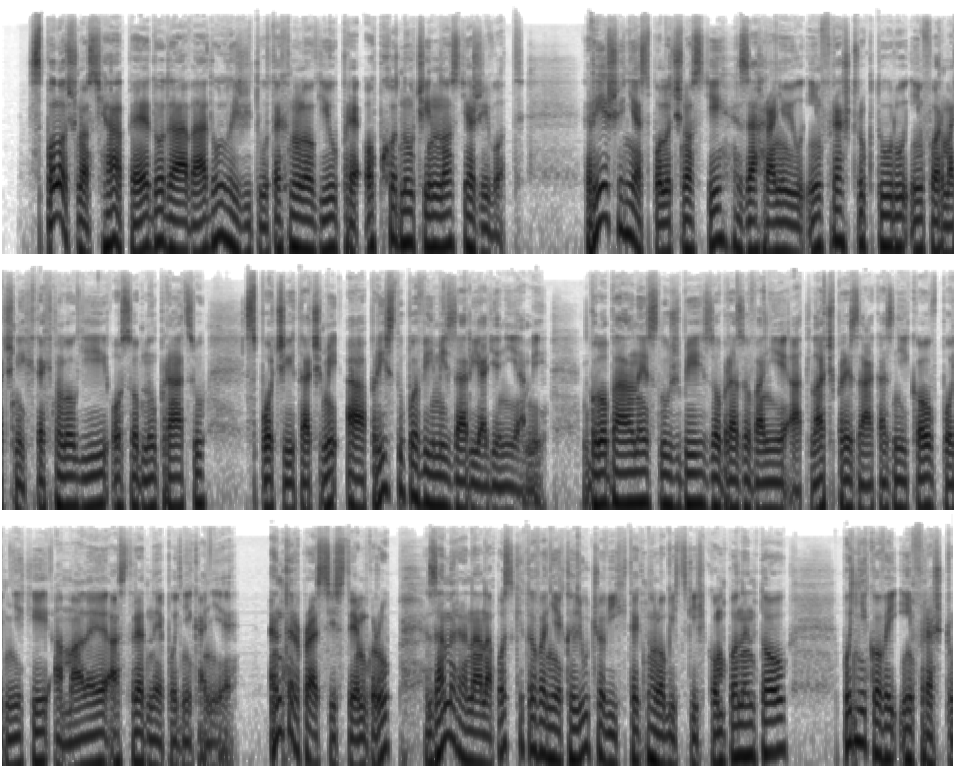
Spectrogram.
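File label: Slovak male voice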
